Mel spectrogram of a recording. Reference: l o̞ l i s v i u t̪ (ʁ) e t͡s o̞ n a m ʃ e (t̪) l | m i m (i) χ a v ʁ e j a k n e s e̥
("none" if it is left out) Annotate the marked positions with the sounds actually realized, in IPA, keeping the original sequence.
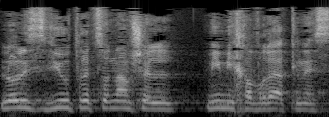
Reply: ʁ, none, i

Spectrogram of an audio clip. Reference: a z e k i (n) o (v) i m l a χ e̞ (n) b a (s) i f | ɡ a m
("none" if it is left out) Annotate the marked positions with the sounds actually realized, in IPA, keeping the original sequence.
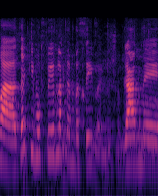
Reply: m, f, m, s

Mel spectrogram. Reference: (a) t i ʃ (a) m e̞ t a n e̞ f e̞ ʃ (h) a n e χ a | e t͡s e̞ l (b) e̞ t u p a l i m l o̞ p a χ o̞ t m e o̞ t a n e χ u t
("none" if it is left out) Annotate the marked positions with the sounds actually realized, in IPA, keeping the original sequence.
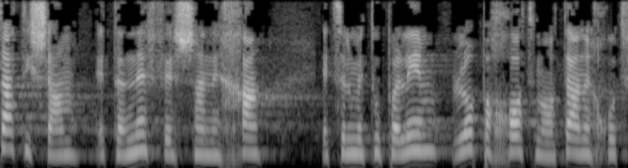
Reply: a, a, h, m

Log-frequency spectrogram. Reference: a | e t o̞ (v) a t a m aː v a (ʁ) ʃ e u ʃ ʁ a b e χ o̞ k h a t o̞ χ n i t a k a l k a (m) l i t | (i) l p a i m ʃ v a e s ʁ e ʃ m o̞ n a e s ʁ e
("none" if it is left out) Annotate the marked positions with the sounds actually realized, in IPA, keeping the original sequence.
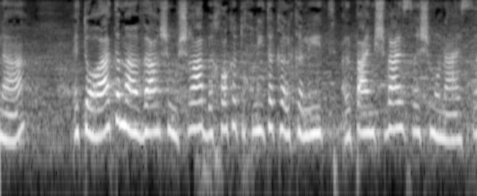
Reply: ʁ, ʁ, none, a

